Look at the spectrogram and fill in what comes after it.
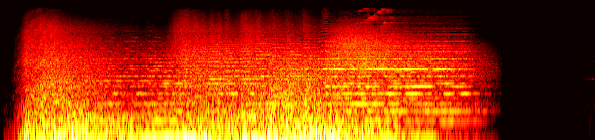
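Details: Dense instrumental music plays for about ten seconds, then stops abruptly into silence.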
